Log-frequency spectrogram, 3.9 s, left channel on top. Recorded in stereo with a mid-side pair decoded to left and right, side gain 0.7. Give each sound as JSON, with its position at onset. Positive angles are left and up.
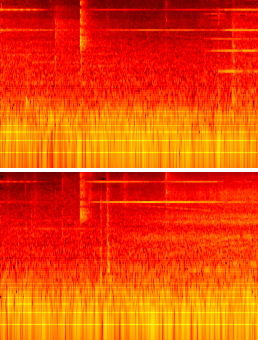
{"t": 1.2, "sound": "dripping", "azimuth_deg": 35, "distance_m": 1.0}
